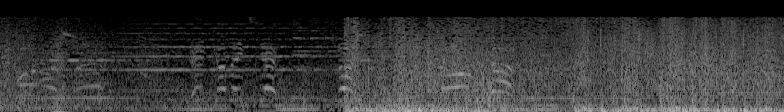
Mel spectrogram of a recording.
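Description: Ship cannons boom in a naval battle in Assassin's Creed Rogue Remastered, heavy blasts over rushing wind and sea noise, with a loud burst midway and the rumble continuing after.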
